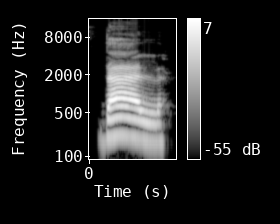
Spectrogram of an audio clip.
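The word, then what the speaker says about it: دال: Our first letter is dal. It's just like the English D.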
